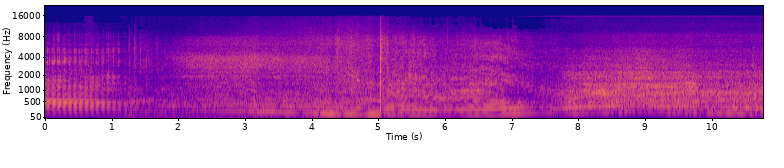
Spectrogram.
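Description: A second rally car engine drops in pitch, then revs up again as the car comes by.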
